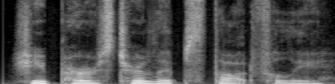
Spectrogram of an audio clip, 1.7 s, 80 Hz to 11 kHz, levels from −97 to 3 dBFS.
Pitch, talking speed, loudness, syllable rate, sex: 200 Hz, 180 wpm, -19 LUFS, 5.1 syllables/s, female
